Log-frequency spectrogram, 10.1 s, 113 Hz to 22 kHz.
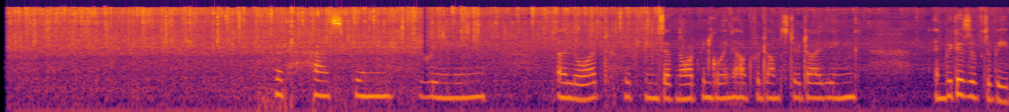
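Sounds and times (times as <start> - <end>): heavy rain hissing: 2.2 - 6.8.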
